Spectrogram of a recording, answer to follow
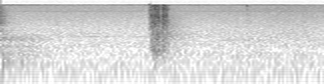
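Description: Camera shutter firing once: a single short click about a second in, over faint room tone.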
